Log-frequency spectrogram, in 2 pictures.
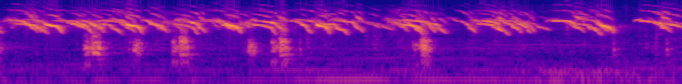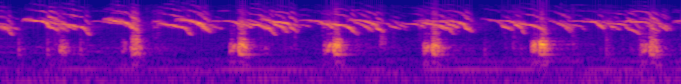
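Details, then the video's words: Few-day-old black chicks peep insistently, clusters of sharp descending chirps following one another closely, with intermittent low thuds and a faint hum in the background. "Baby Chicks Sounds - Baby Chicken Chirping Noises"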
